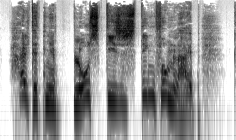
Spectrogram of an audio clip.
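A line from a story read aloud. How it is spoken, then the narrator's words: Shrieking. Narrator (German): kreischte Oda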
